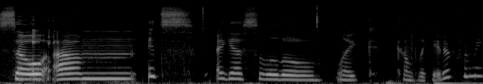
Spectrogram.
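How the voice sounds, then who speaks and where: A woman speaks in a French accent at a high pitch. Her pace is very slow. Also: lively intonation. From France. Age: 20s. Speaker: podcast co-host. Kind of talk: casual chat.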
